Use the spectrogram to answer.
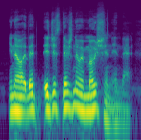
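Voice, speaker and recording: A man speaks at a moderate pace in a calm tone. Music can be heard in the background. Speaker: YouTuber talking about his voice. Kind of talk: casual vlog monologue. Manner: expressive, emotional.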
